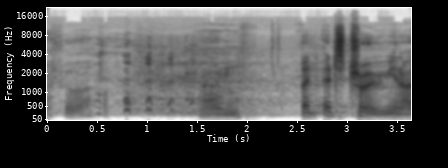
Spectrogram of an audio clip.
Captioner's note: audience laughing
